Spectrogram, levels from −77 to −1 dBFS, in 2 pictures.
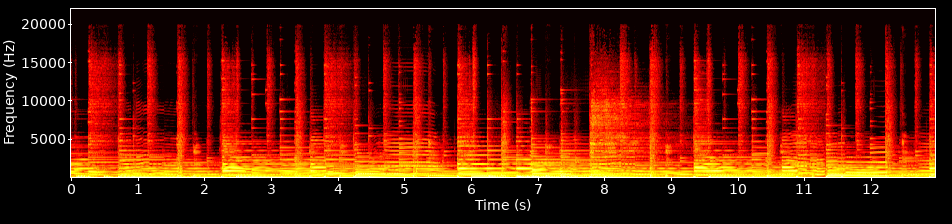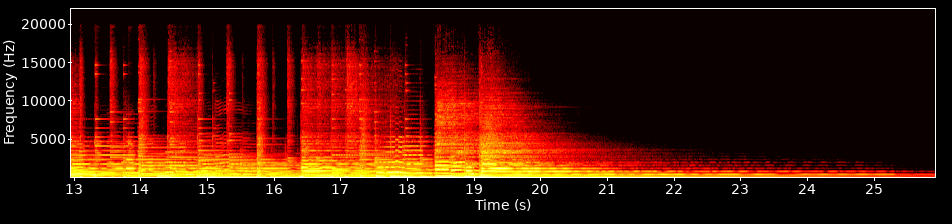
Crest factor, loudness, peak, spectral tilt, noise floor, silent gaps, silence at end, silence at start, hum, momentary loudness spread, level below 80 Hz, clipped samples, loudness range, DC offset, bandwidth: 14 dB; -14 LUFS; 0 dBFS; -6 dB/octave; -43 dBFS; none; 0.6 s; 0 s; none; 17 LU; -26 dBFS; under 0.1%; 14 LU; under 0.1%; 18 kHz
